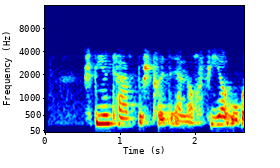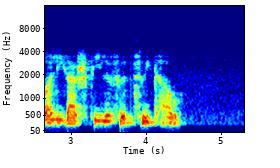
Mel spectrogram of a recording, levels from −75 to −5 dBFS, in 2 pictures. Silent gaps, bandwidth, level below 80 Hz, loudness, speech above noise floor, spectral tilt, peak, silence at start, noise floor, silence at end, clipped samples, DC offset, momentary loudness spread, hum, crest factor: none; 4.4 kHz; -70 dBFS; -16 LUFS; 38 dB; -8.5 dB/octave; -2 dBFS; 0.5 s; -54 dBFS; 0.85 s; under 0.1%; under 0.1%; 8 LU; none; 14 dB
